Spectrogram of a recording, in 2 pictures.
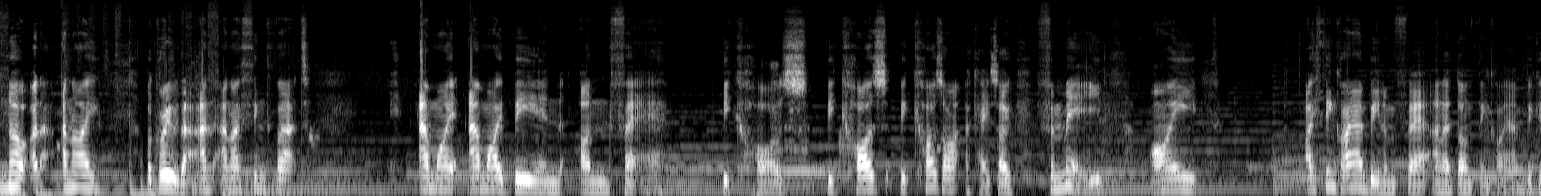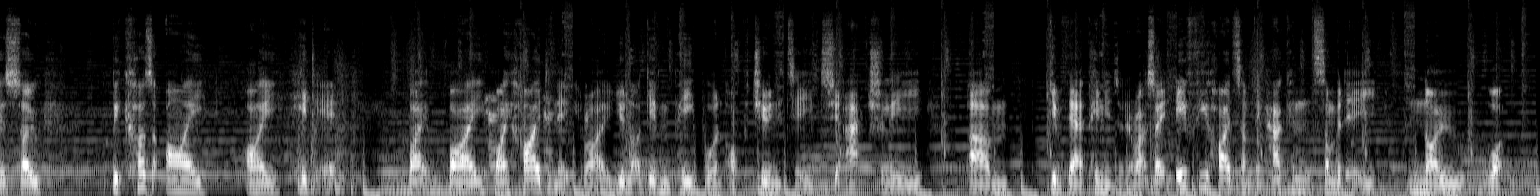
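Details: Adult woman who stammers, real, in a podcast interview; she also reports a vocal cord condition that sometimes stops her producing any sound and considers her stammer not that bad: stuttering.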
